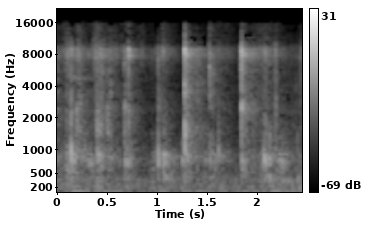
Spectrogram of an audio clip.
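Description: A spoon beating thick semolina batter in a glass bowl: a steady stirring scrape with sharp taps of the spoon against the glass about every half second.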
